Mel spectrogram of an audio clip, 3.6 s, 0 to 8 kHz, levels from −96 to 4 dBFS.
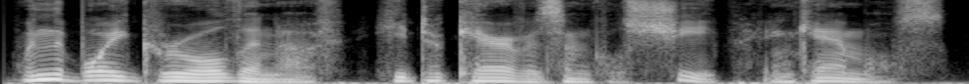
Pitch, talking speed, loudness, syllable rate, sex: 110 Hz, 250 wpm, -17 LUFS, 5.4 syllables/s, male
